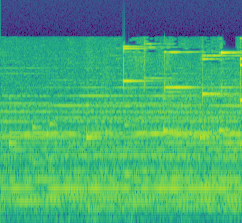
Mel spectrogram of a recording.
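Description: Marching band music led by the front ensemble's mallet percussion, ringing out in held notes and chords, with high bell-like tones above.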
